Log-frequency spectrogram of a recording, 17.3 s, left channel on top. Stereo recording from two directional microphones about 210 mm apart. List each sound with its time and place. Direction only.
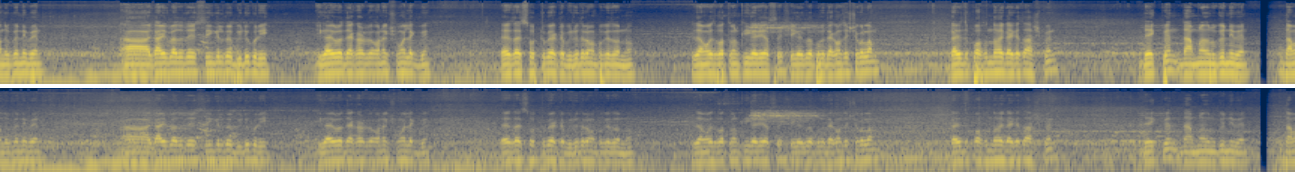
0.2 s a man's voice: 45° left (ahead or behind)
1.7 s a man's voice: 45° left (ahead or behind)
12.6 s a man's voice: 45° left (ahead or behind)
15.3 s a man's voice: 45° left (ahead or behind)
